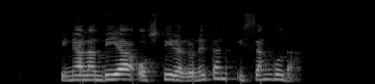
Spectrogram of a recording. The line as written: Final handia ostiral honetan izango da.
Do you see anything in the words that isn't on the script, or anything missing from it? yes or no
no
